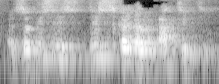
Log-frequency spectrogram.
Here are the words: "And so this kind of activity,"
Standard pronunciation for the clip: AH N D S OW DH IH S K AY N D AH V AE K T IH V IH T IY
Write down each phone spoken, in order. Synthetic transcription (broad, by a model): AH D S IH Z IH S K AY N D AH V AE K T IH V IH T IY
